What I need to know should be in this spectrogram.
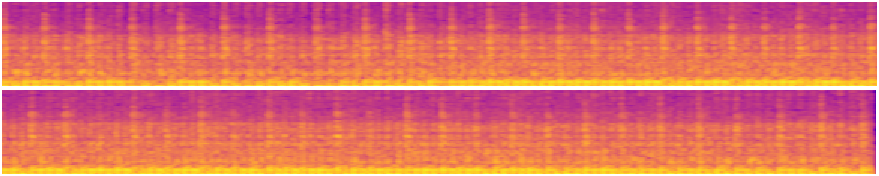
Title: Motorcycle Engine makes knocking noise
